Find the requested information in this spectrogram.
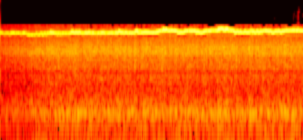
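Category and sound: household object, water boiling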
